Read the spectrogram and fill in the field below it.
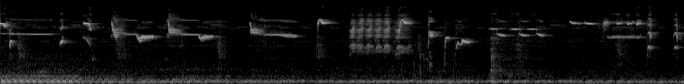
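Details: Flowerpecker in a tutoring recording for other birds, singing in a very unique style: a run of sharp high downslurred chips, a short buzzy burst, then quick high twittering notes and thin whistles.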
